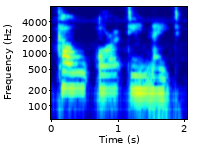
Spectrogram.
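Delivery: "coordinate" slowly split, CO, OR, DI, NATE; slow teaching breakdown of "coordinate"; syllable by syllable. Shown as a demonstration. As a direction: draw out each syllable of "coordinate".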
